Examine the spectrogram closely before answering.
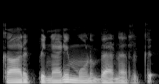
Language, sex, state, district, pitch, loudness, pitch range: Tamil, male, Tamil Nadu, Nilgiris, 95 Hz, -17 LUFS, 85-95 Hz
